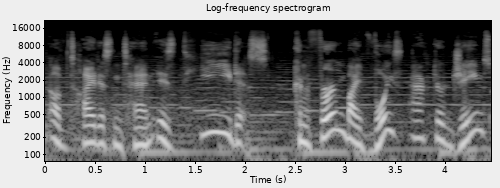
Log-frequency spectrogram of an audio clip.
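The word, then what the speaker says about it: Tidus: The official pronunciation of Titus and 10 is Tedus confirmed by voice actor James Arnold Taylor and derived from the Okinawan word for sun ta. While many English speakers say Titus due to the water theme tide.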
